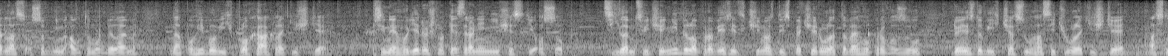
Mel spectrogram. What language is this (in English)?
Czech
